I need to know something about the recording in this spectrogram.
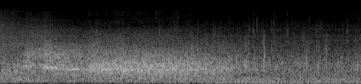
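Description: A car engine hums as a car drives up and stops.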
